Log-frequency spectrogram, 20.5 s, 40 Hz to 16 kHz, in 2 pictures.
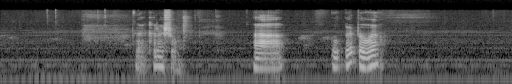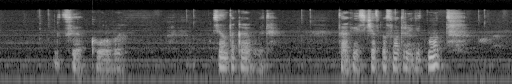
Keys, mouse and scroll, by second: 0.9-2.0 drag, 11.0 click, 13.9 click, 16.2-19.2 drag, 19.8 click.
